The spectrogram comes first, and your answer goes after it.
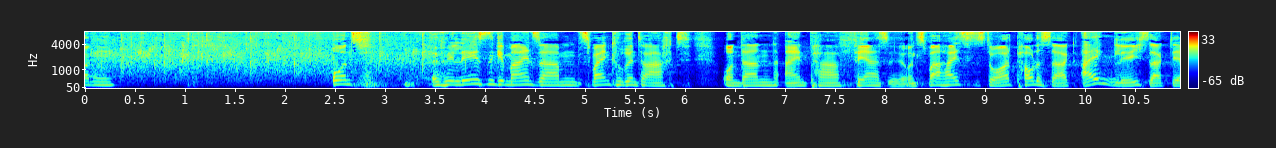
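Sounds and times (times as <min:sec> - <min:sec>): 
speech: 0:00.0 - 0:00.4, 0:02.5 - 0:10.9
crowd applauding: 0:00.0 - 0:04.2.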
